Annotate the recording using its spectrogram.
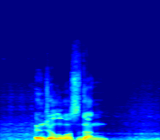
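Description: A voice speaking a short phrase, lasting under a second, over steady low background noise.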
